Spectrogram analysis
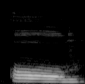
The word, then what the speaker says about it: ओम: अब देखिए यहाँ पे इसका उदाहरण क्या है, ओम। जैसे आप उच्चारण करते हैं ओम का, तो अ, उ, म, इन 3 शब्दों का जब आप उच्चारण करेंगे तभी ये 3 मात्राओं से युक्त प्लुत स्वर बनेगा।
